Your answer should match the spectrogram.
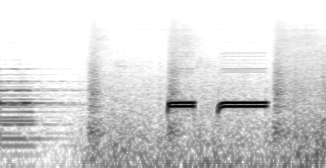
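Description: Animated steam locomotive's whistle blowing twice at one pitch, a short toot then a longer one, with puffs of steam hiss before and after. A held closing music chord fades out in the first second.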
